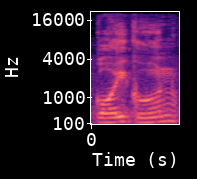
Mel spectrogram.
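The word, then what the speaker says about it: gỏi cuốn: Goonun. For $6. Very. All right. For $6, you can get these summer rolls. Goonun.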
